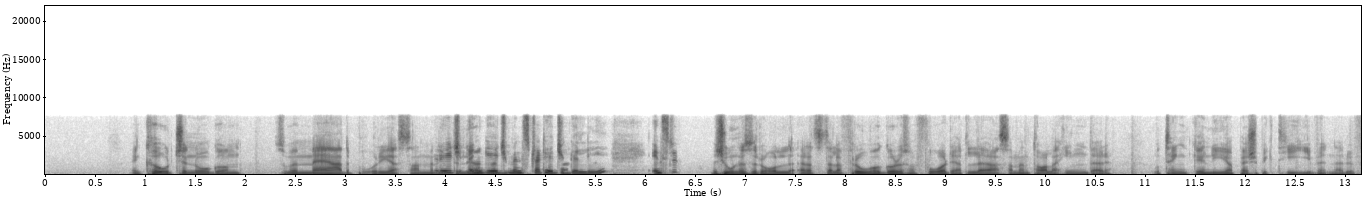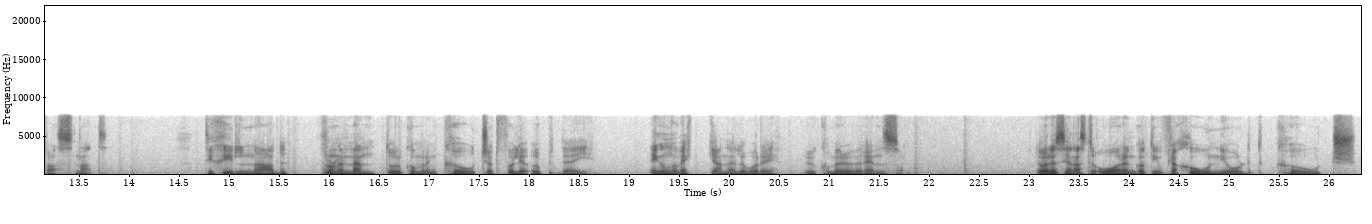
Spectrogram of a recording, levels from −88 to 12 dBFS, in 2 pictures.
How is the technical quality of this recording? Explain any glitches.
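The recording has three short echo-canceller glitches, all within about two seconds. The audio also shows no content above 8 kHz, which fits G.722 at 64 kbps over a call path.

Between 4.31 and 5.68 s, and again from 6.54 to 6.69 s, there is speech suppressed in double talk. The voice dips while audio played from the loudspeaker. The likely cause is the echo canceller mistaking the talker for loudspeaker echo and turning both down. In the first stretch the level drops by about 30 dB, for roughly a second in total. In the second it drops by about 15 dB, for about a tenth of a second. A waveform shows the envelope suddenly shrinking, and a spectrogram shows the speech bands fading or going dark in patches.

From 5.96 to 6.05 s the background is gated by the echo canceller. While the loudspeaker was active, the canceller pulled the microphone down by about 6 dB for roughly 100 ms, then released it. 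The room sound briefly sinks and then recovers. On a spectrogram this appears as a narrow vertical band of reduced noise floor. On a waveform it shows as a small, brief notch in the low-level background.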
